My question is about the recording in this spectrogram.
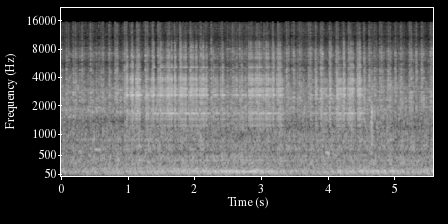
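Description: Small fishing boat's engine running steadily under way, a low even drone.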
